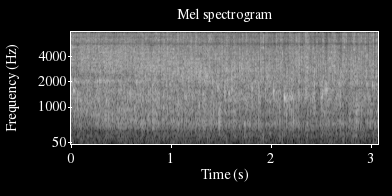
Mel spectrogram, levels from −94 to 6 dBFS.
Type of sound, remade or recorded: recorded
